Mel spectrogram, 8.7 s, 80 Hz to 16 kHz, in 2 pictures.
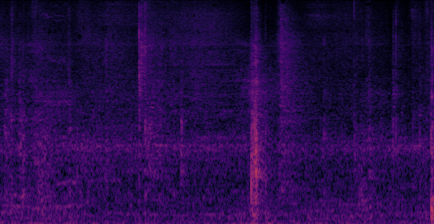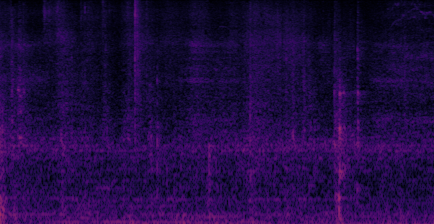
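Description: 2019 Bowman Draft baseball cards handled quietly as they are sorted by hand, with three separate short, sharp card clicks, the loudest one about two and a half seconds in.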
